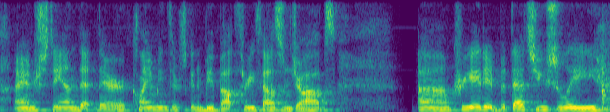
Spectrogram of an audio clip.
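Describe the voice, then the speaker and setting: With an American accent, a woman speaks at a fairly low pitch with monotone, flat intonation, amid noticeable background noise and audible room echo. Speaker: resident speaking at public comment. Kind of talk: public comment at council meeting. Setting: council chamber, public meeting. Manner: hesitant, many fillers.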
